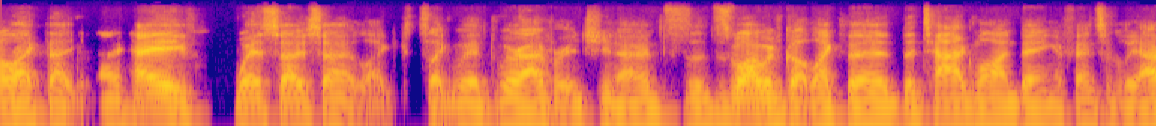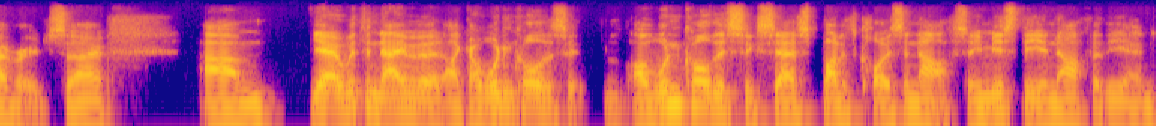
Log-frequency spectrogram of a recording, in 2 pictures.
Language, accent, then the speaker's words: English; Australia; I'm the singer from Aussie pop punk band …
